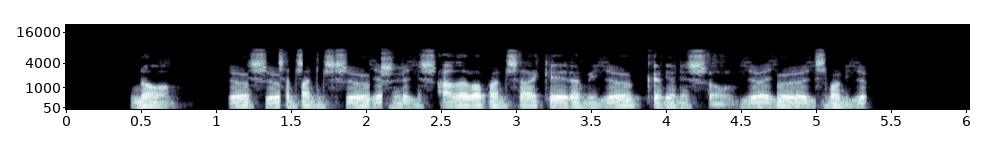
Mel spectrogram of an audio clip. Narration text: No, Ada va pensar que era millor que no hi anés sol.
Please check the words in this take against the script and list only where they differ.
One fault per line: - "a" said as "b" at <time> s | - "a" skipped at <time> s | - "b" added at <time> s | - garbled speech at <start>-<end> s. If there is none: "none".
- garbled speech at 1.1-2.5 s
- "no" skipped at 4.0 s
- garbled speech at 4.5-5.3 s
